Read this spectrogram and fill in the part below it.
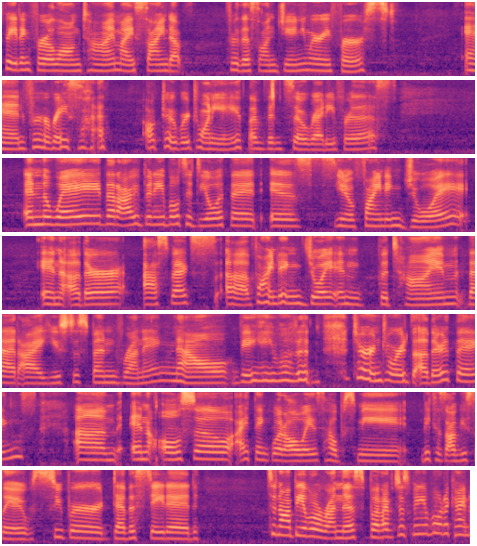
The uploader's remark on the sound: LIVE from Pittsburgh MiniCon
